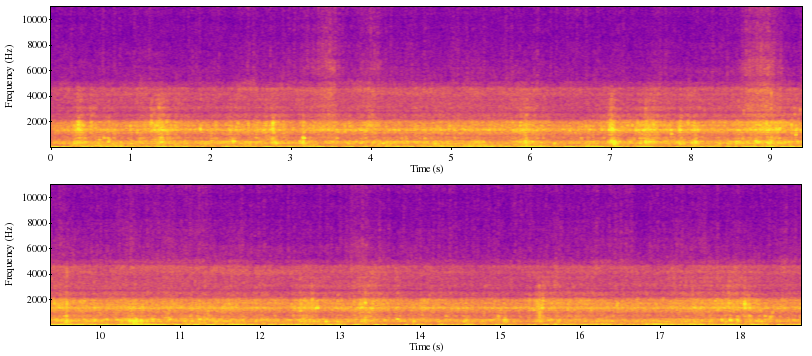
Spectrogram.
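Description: A sailboat's hull rushing through waves under sail: continuous water and wind noise with a deep steady rumble, broken now and then by brief sharp slaps of water.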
